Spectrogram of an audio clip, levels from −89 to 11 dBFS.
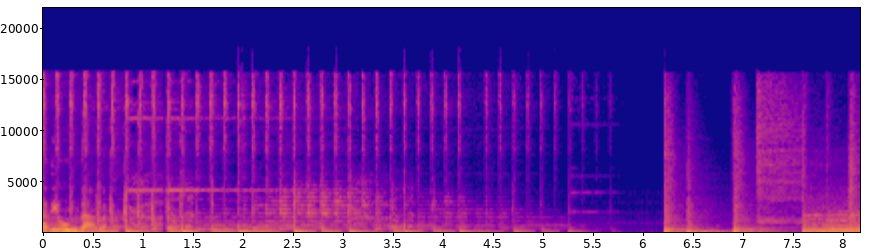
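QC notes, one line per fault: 1.19–1.24 s, 1.98–2.03 s and 4.27–4.32 s, short concealed packet loss: brief smears or wobbles, each about 50 ms long. Chunks of audio, 20, 20 and 40 ms, arrived too late, and the receiver covered each gap with roughly 30 ms of extrapolated sound before crossfading back.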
